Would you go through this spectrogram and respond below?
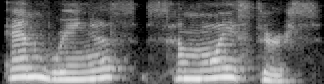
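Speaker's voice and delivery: slow model reading. Shown as a demonstration. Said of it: "teacher models the line slowly".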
